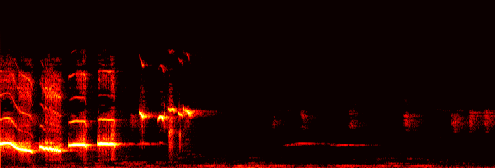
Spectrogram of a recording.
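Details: Orange-headed thrush (anis cendana), a caged songbird, delivers a fast phrase of falling and level whistles ending in thin very high notes, then goes quiet.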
